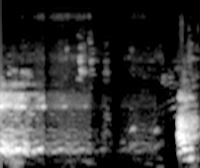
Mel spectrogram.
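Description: A man's amplified voice through loudspeakers draws out the last word of a spoken line and fades with a short echo about half a second in. A brief quiet gap with faint murmur follows, and then the voice starts again near the end.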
